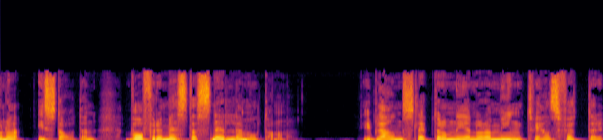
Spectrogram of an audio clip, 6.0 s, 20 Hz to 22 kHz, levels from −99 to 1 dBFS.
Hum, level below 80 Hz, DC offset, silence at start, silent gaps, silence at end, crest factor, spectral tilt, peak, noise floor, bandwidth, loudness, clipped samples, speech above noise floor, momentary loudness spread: none; -48 dBFS; under 0.1%; 0 s; none; 0 s; 16 dB; -5 dB/octave; -2 dBFS; -65 dBFS; 11.5 kHz; -17 LUFS; under 0.1%; 47 dB; 14 LU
